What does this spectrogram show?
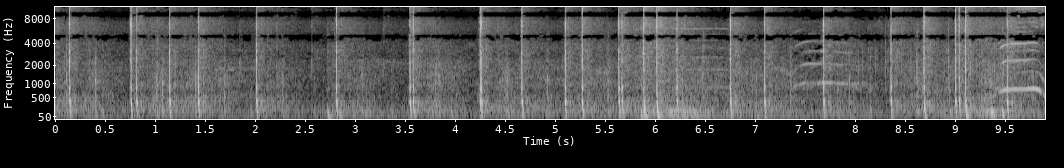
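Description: Aerial firework shells bursting in quick, irregular succession, about three sharp bangs a second.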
